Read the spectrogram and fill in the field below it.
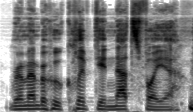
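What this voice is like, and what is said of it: Boston accent, Hannibal Lecter-like. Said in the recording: “your really accent do. is like borderline Hannibal Lecter ... Hannibal Lecter in Boston”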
